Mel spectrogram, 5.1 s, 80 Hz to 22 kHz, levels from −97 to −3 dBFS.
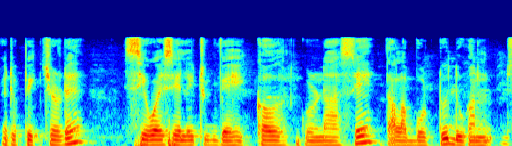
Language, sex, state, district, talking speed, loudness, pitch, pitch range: Nagamese, male, Nagaland, Dimapur, 140 wpm, -18 LUFS, 120 Hz, 115-140 Hz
